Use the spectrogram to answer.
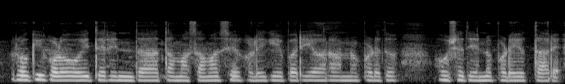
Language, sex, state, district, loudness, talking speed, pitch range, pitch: Kannada, female, Karnataka, Shimoga, -19 LUFS, 85 wpm, 185-190 Hz, 190 Hz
